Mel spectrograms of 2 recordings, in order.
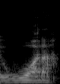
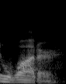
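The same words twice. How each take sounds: First: The word is said in an Australian accent. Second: The word is said in an American accent. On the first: "a word that Australians say that I really like the sound of" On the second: "You don't say water"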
